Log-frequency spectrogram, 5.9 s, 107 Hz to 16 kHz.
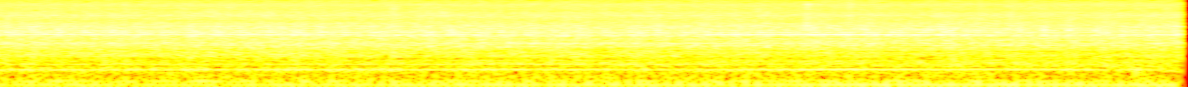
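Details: Skoda Octavia A5 facelift 1.6 MPI on cold start at idle: light, fairly regular knock over the engine note; three engine repairs, fault not found, engine still knocks.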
